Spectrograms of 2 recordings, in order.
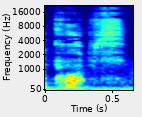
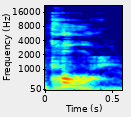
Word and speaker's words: Corps: That is not Marine Corps. That's Marine Corps.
